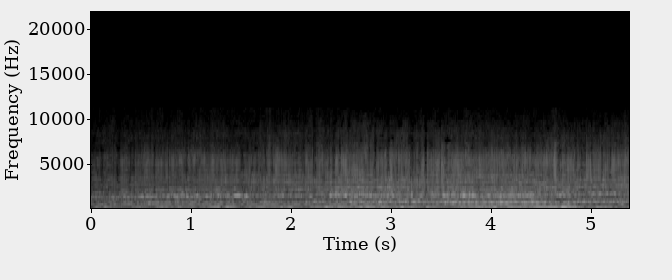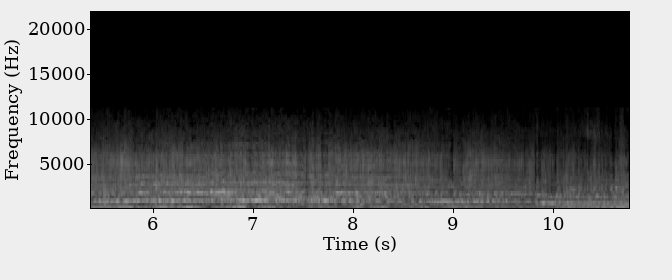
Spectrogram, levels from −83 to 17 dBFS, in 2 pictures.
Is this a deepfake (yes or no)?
yes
